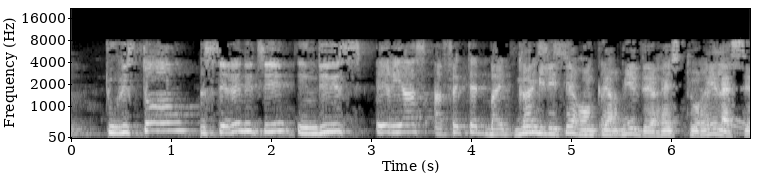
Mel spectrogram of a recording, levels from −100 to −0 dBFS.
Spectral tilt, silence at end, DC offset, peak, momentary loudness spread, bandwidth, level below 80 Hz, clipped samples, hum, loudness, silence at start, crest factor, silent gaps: -4 dB/octave; 0 s; under 0.1%; 0 dBFS; 7 LU; 8.2 kHz; -56 dBFS; under 0.1%; none; -18 LUFS; 0 s; 18 dB; none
